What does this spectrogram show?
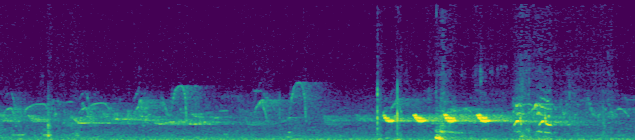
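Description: Faint birdsong: short arching calls repeating, with a quick run of about five identical chirps a little past the middle, and a couple of soft knocks just before it.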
